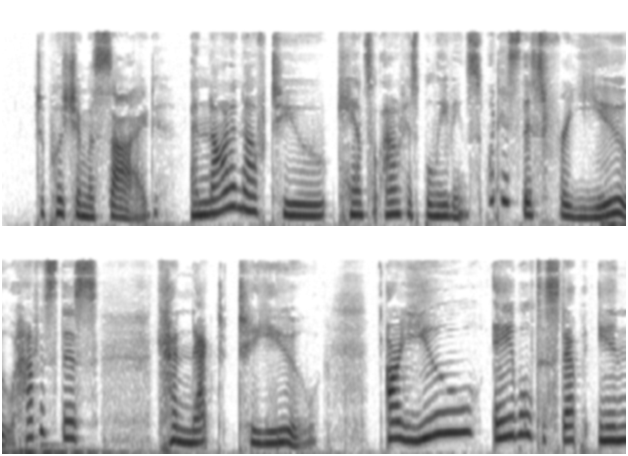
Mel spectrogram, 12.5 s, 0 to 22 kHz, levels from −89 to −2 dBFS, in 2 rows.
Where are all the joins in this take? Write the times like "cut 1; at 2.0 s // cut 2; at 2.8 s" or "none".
cut 1; at 4.8 s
